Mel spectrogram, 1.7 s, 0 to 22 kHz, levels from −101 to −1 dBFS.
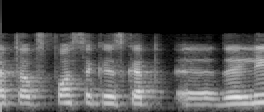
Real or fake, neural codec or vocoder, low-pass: fake; codec, 16 kHz, 0.9 kbps, LongCat-Audio-Codec; 7.2 kHz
